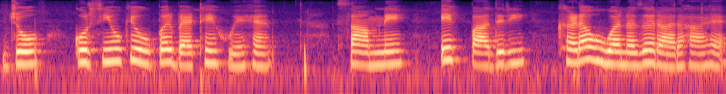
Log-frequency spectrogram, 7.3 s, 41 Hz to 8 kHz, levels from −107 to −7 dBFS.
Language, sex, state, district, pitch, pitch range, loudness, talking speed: Hindi, female, Chandigarh, Chandigarh, 220 Hz, 205-245 Hz, -16 LUFS, 130 wpm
